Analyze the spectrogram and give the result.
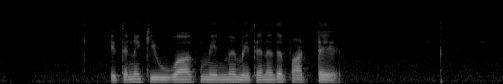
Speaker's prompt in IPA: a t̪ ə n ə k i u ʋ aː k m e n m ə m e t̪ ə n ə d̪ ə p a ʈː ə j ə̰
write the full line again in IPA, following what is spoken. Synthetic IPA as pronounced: e t̪ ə n ə k i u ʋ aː k m e n m ə m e t̪ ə n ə d̪ ə p a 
